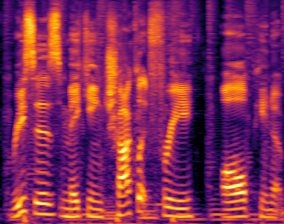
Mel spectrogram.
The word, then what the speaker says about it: Reese's: york post it says reese's and it's not pronounced reese's all of you heathens reese's making chocolate free all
